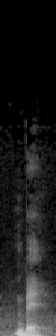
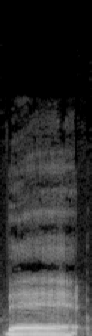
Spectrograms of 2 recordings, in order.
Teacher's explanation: Fatha is a part of alif. So when we pronounce it, we open our lips, but it's not as long as alif. So I say it's a part of alif.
